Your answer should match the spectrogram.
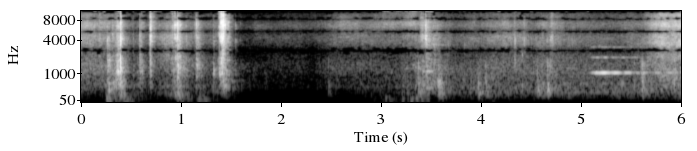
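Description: A door pushed open and shut: a quick run of loud clicks and knocks from its hardware in the first second and a half, then a short hush. Footsteps on a hard floor follow, with a faint steady tone near the end.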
